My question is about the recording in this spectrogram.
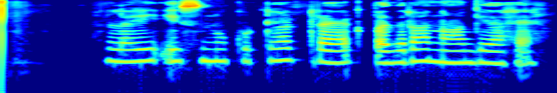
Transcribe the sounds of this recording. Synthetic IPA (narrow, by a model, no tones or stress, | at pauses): ləiːʔɪsnũːkʊʈʰːjaːʈɾɛːkpəd̪ɾaːnãːɡɪjaːɦɛː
